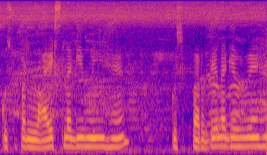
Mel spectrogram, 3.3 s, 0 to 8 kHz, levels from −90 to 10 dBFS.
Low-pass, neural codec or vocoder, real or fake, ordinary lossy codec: none; none; real; none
